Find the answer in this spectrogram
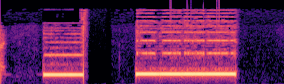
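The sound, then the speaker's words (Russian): Telephone ringing tone on an incoming call: two steady electronic beeps at one pitch, a short burst followed by a longer one, separated by silence, with no voices. “Я не знаю, кто-то нам звонит.”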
